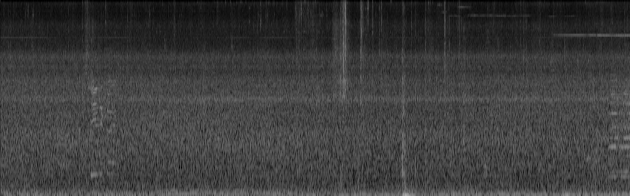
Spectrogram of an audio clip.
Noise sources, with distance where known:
engine of unclear size; car horn, near; person or small group talking, near

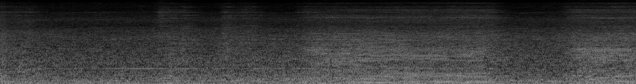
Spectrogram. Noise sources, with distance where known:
unidentified powered saw, far

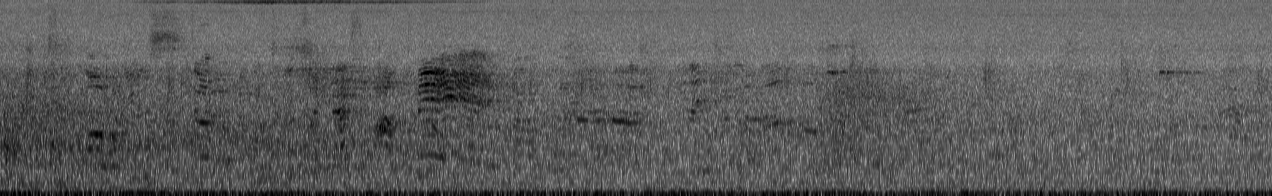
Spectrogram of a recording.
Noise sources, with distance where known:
background noise

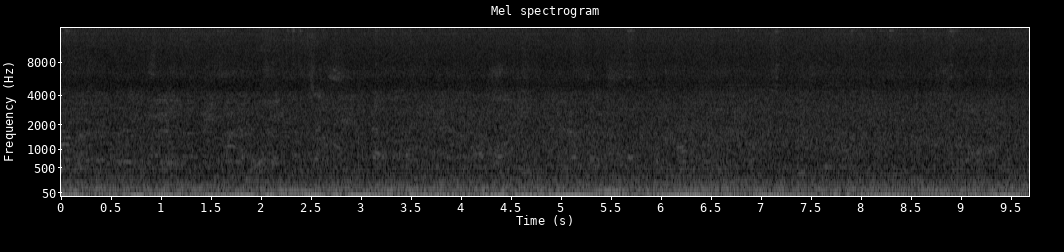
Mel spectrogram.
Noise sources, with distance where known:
person or small group talking, far

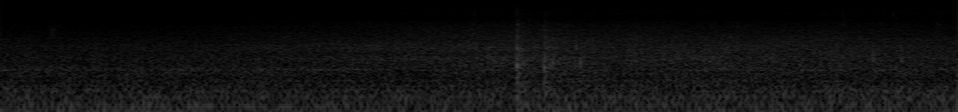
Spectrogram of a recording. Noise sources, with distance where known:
background noise

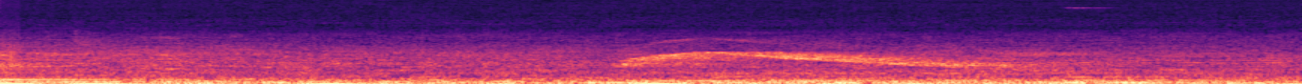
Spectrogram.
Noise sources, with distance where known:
siren, far

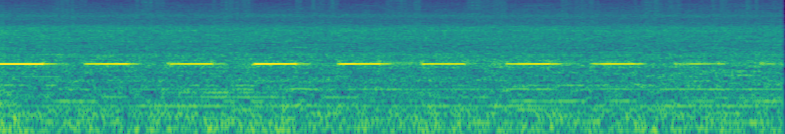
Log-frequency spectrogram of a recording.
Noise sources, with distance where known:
reverse beeper, near

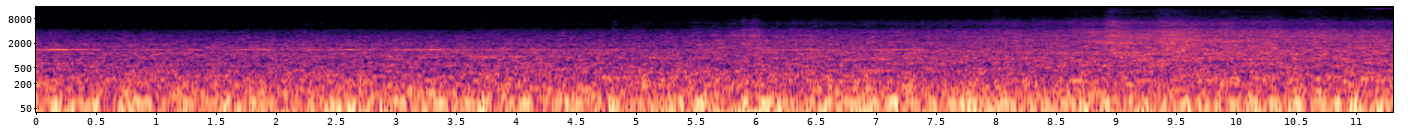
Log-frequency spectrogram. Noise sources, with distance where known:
reverse beeper, far

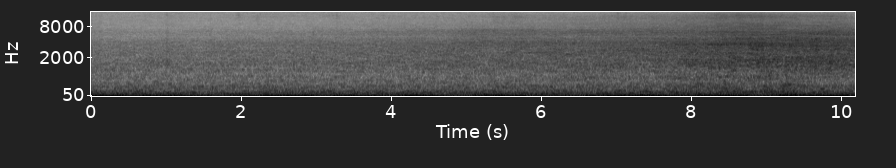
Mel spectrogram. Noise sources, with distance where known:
engine of unclear size, far

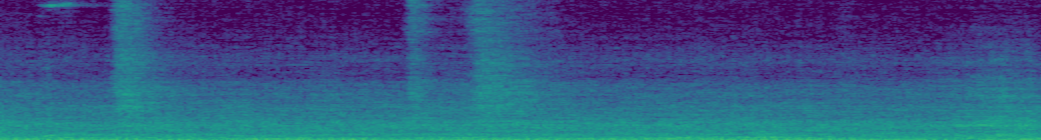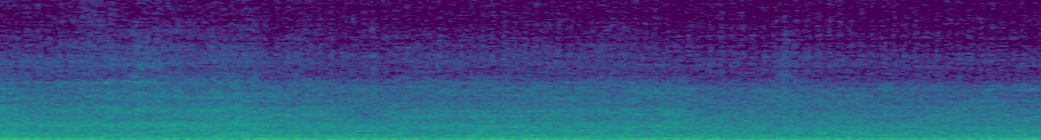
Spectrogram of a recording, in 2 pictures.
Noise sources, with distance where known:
large-sounding engine, near

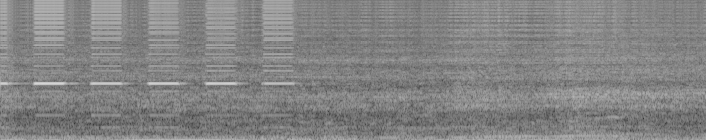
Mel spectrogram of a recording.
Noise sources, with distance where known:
large-sounding engine, near; unidentified alert signal, near

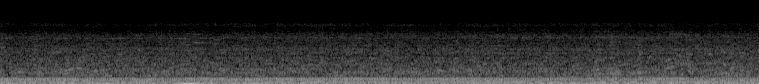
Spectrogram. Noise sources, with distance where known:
medium-sounding engine, near; person or small group talking

